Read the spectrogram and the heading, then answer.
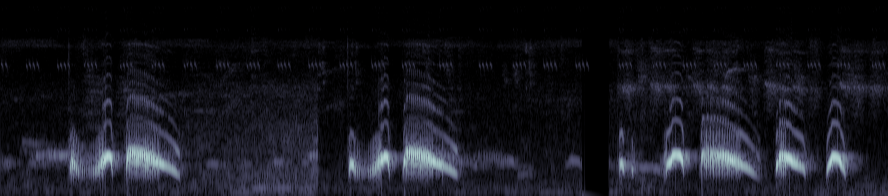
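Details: Spotted dove cooing, played to lure birds: soft rounded notes leading into long descending coos, in three phrases separated by quiet gaps. A thin, high, evenly pulsed insect trill runs throughout.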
